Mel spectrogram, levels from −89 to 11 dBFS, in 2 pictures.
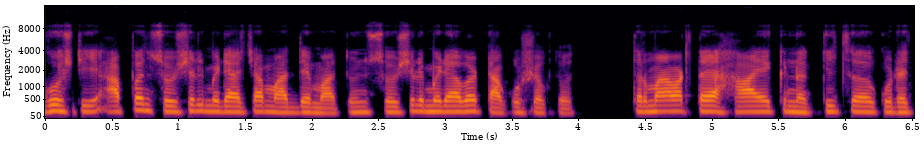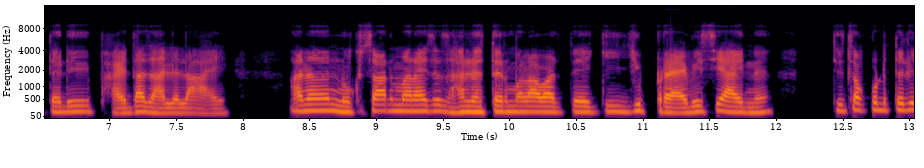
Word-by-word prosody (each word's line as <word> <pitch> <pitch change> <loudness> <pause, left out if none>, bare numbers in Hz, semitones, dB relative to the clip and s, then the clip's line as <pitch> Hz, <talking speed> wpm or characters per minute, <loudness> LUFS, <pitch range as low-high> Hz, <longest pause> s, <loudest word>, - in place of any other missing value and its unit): गोष्टी 155 -1 0
आपण 170 +4 +1
सोशल 150 +2 -1
मीडियाच्या 150 -1 +1
माध्यमातून 130 -2 -1
सोशल 145 +3 -2
मीडियावर 150 0 +3
टाकू 125 +1 0
शकतो. 115 -2 -7 0.5
तर 150 - +2
मला 155 +1 +3
वाटतं 160 0 +2
आहे, 155 - +7
हा 145 0 +2
एक 145 +1 -2
नक्कीच 140 +2 -3 0.3
कुठेतरी 140 +2 -2 0.2
फायदा 120 +5 +2
झालेला 120 -2 0
आहे. 110 0 -6 0.5
आणि 170 +2 +2
नुकसान 165 +4 +1
म्हणायचं 165 0 +2
झालं 145 0 +1
तर 150 -1 +2
मला 145 0 +2
वाटते, 140 0 +2
की 150 -1 -5
जी 170 - 0
प्रायव्हसी 135 +2 +2
आहे 140 -1 +4
ना, 130 +1 -3 0.5
तिचा 170 +3 0
कुठेतरी 185 0 -1
145 Hz, 155 wpm, -22 LUFS, 135-155 Hz, 0.5 s, आहे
